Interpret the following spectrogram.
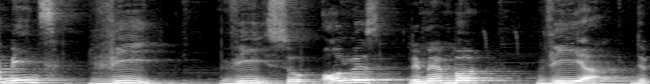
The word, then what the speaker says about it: wir: So wir, W-I-R. So wir means we. So always remember wir, the pronunciation, wir.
